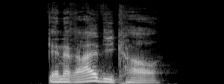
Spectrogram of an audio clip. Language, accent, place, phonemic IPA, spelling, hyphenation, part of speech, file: German, Germany, Berlin, /ɡenəˈʁaːlviˌkaːɐ̯/, Generalvikar, Ge‧ne‧ral‧vi‧kar, noun, De-Generalvikar.ogg
- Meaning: vicar general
